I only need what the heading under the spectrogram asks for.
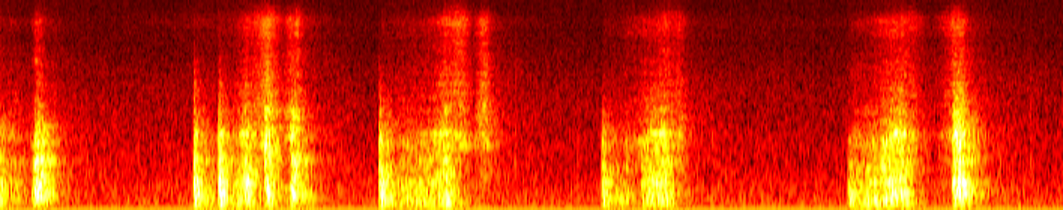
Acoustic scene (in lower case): kitchen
